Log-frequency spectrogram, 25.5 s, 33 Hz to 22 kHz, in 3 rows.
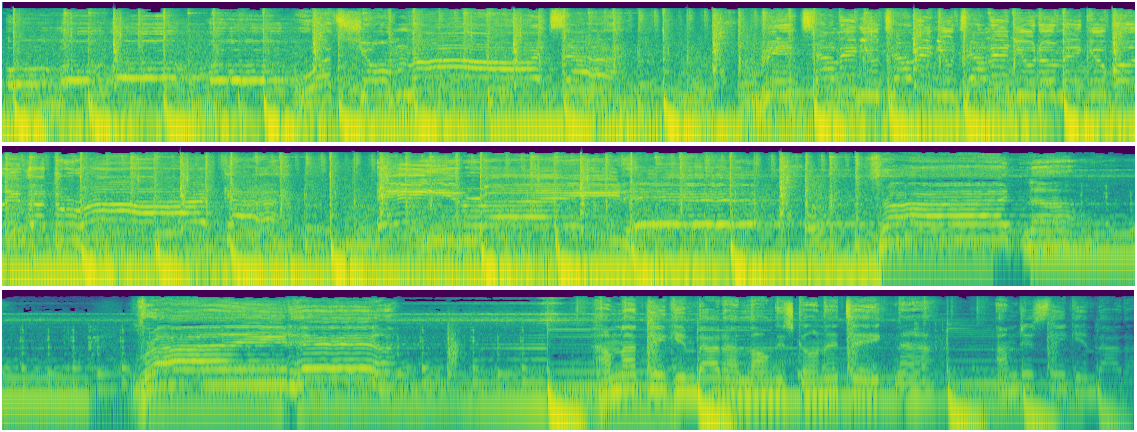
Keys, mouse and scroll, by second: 13.8-18.5 drag, 19.2-21.1 scroll down 10, 21.1-24.2 drag.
